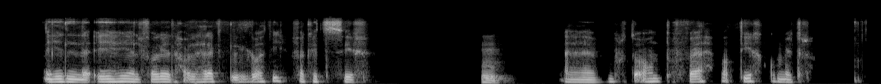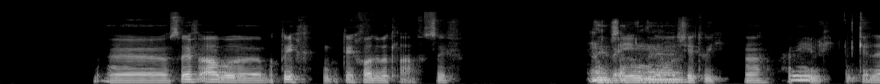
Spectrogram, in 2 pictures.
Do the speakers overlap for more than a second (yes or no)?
yes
